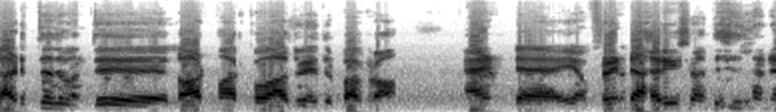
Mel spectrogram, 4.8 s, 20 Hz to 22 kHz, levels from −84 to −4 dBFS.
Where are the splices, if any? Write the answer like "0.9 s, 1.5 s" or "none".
none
